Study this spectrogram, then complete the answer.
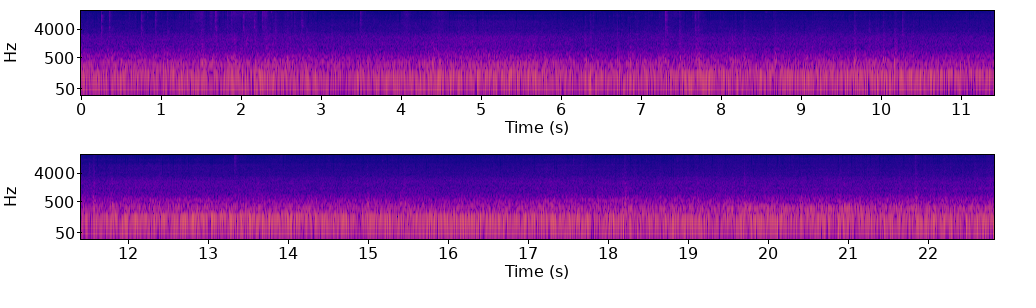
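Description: A vehicle's engine drones steadily from inside the cab.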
